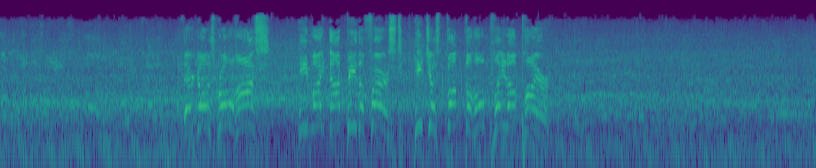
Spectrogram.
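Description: A stadium crowd murmurs in the background.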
